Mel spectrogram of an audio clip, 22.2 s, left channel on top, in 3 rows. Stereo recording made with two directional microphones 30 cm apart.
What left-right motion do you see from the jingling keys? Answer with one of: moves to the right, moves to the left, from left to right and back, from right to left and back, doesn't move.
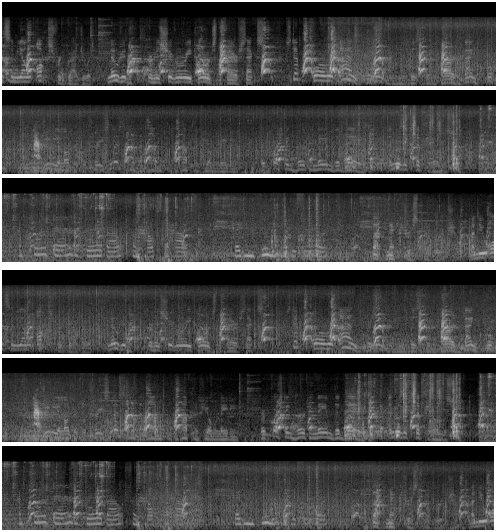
moves to the left.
